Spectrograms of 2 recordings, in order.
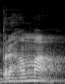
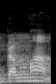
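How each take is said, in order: First: The h sound comes before the m sound. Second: The m sound comes before the h sound. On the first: The speaker calls it right. "Actual में एच पहले आता है" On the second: The speaker calls it wrong. "आपको एम पहले लगता है वहां पे"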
